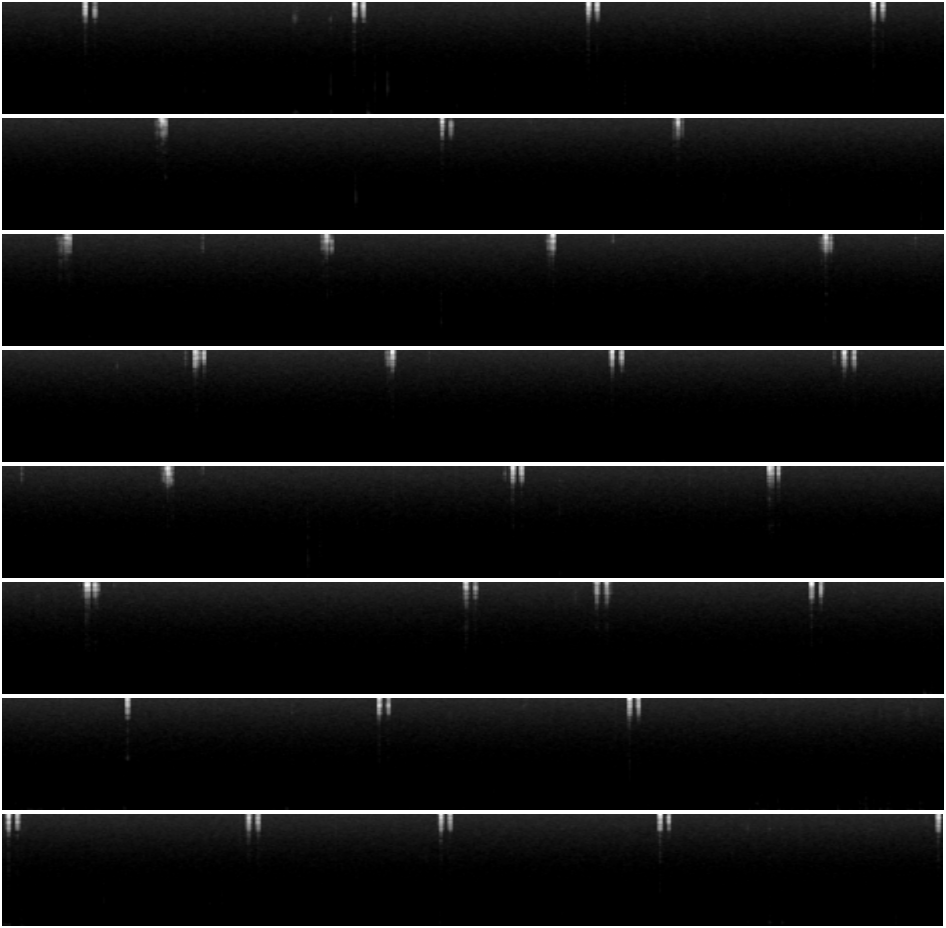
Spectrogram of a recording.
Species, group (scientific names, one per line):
Leptophyes laticauda
Orthoptera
